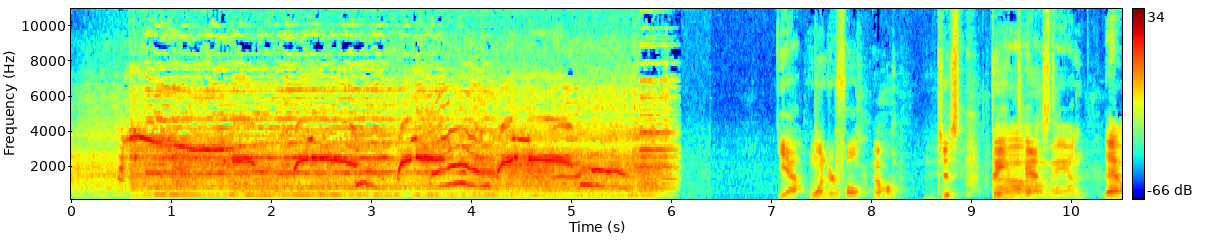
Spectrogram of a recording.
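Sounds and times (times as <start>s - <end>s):
steady rushing background: 0.0s - 6.1s
man screaming in fright: 2.4s - 5.8s
speech: 7.1s - 10.5s.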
